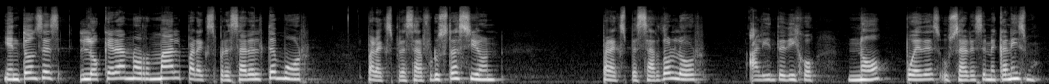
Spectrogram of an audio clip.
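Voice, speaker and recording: A woman pastor delivers a sermon to her congregation in an easy, conversational way. She acts out the dialogue she quotes and often puts questions to the listeners. Her voice sits a little high. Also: moderate pace, a little mellow. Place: church. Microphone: live stream.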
